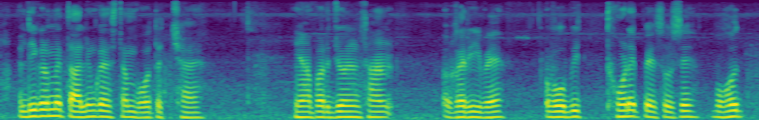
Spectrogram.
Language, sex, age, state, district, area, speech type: Urdu, male, 18-30, Uttar Pradesh, Aligarh, urban, spontaneous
